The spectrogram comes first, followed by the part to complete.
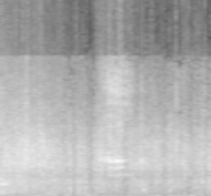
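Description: Loud, steady wind noise on the microphone.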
